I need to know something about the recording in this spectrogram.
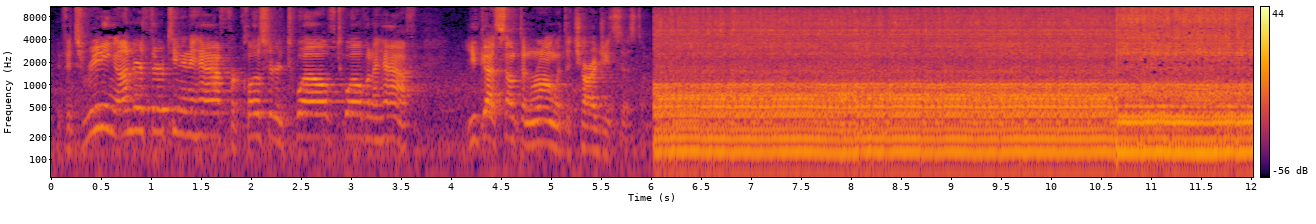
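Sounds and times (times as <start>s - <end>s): motorcycle engine idling: 6.0s - 12.0s.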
